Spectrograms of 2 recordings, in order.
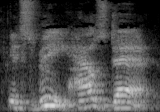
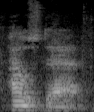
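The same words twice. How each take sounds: First: Higher, louder "How's Dad?" burst out eagerly; eager Joseph. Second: Said in the usual way. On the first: Shown as a demonstration. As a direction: blurt "How's Dad?" as an excited brother. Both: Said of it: "Immediately changing".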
